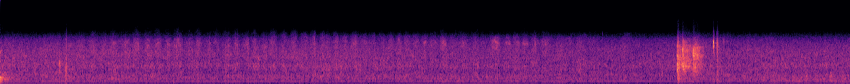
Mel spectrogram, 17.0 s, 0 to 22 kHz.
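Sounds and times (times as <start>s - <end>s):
faint low hum: 0.0s - 17.0s
marker squeaking on whiteboard: 1.2s - 11.9s.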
